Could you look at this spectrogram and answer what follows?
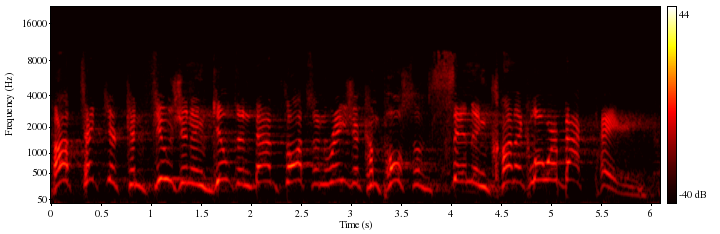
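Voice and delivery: very high, scornful heckler's yell; yelling from the back. Acted. Man way back in the room topping the newcomer's list, high yell. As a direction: holler it across a big room, pitch way up. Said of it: "that yells out".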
